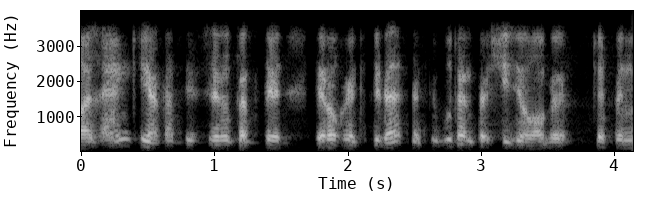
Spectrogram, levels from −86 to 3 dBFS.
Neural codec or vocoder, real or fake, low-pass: codec, 32 kHz, 1.9 kbps, SNAC; fake; 3.6 kHz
